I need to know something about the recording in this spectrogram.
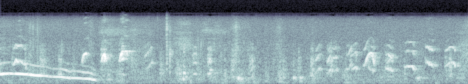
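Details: Twelve-day-old Barbet puppies starting to totter about: an opening falling whine, then many short, overlapping squeaks and whimpers from the litter, softer toward the end.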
